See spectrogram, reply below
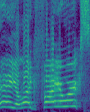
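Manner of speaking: mock shrill, very slow, high, drawn-out scream. Retelling pulling up to people on a dock: imitating screaming. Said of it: "we're just fucking screaming at 'em like".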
